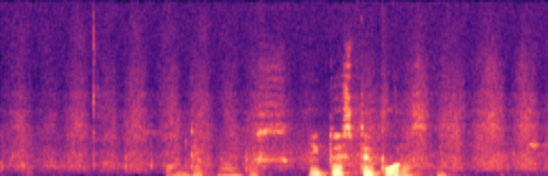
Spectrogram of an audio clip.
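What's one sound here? A board eraser rubs across a whiteboard.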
